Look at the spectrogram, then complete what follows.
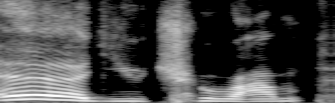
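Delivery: play-acted aggressive, scornful little jab. Retelling how a stranger spat on the ground near the speaker and Mum, retelling an aggy outburst. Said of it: "I was so aggy".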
